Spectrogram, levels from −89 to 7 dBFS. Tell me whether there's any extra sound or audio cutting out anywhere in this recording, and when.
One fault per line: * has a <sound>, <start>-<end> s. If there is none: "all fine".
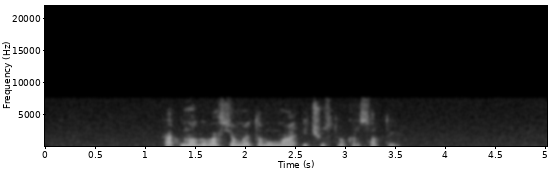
all fine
